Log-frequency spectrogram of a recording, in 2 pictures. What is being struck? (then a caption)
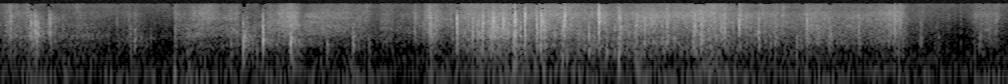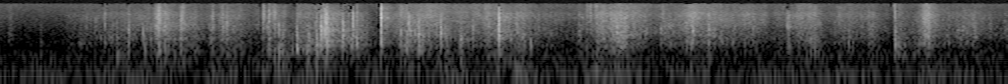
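Stack of thin paper sheets. Fingertips with long nails rub, scratch and fold a stack of thin, dry, tea-stained crinkled paper sheets, then turn the pages over. Dense bright crinkling and crackling comes in bursts of quick, sharp rustles, louder around the middle and later moments, with no lingering ring.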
